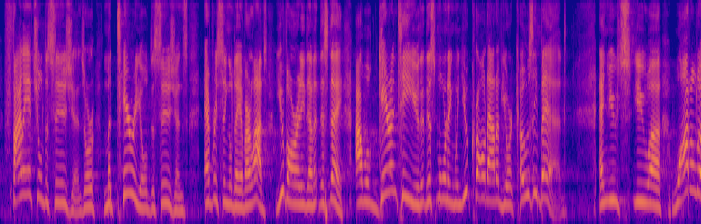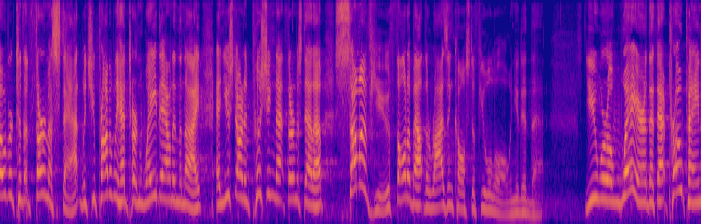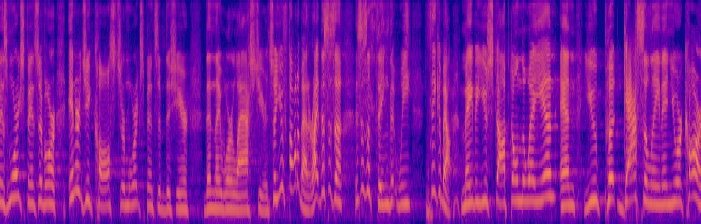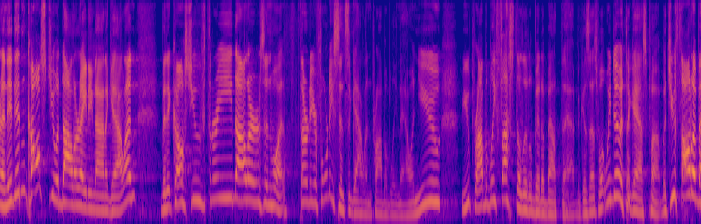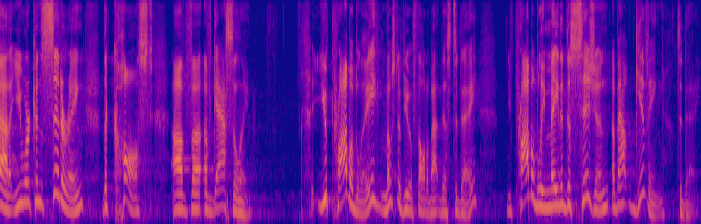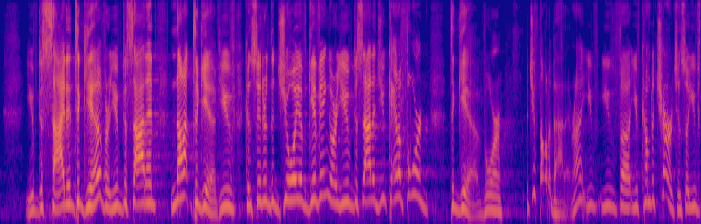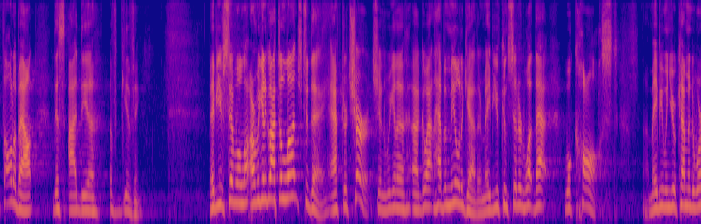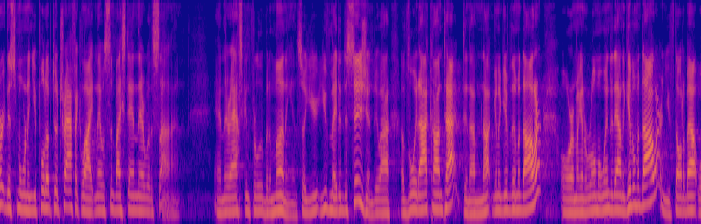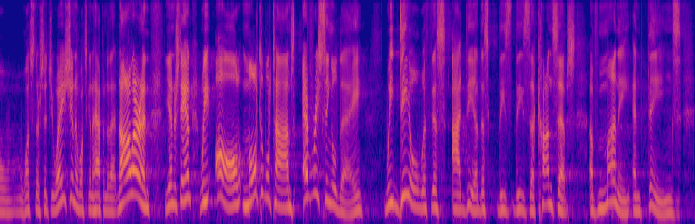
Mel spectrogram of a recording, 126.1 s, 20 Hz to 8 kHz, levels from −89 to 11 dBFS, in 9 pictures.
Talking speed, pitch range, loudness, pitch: 185 wpm, 150-235 Hz, -26 LUFS, 190 Hz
